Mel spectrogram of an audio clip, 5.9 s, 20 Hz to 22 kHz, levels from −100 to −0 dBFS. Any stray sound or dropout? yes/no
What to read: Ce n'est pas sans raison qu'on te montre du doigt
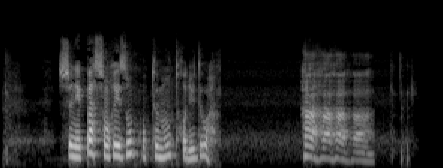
yes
